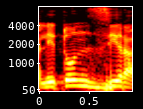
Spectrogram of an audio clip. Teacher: नून पर नाक में आवाज़ पैदा करनी है, ये ज़ाल है, इस पर ज़बान निकाली जाती है, नरमी के साथ पढ़ें।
